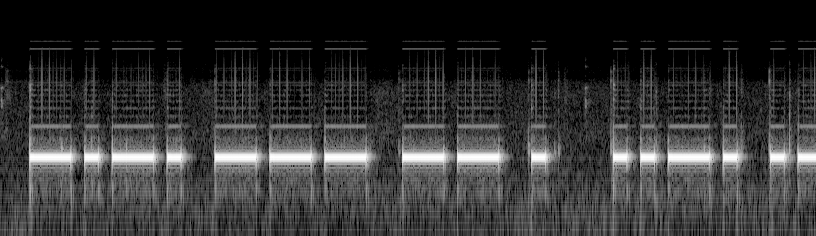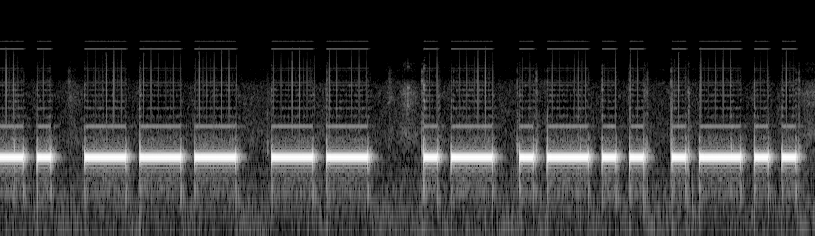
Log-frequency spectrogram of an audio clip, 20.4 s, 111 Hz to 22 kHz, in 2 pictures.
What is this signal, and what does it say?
Morse code, heard as a keyed tone, about 7 wpm, 660 Hz. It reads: COME FROM ALL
